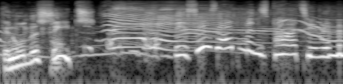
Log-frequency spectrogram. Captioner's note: babies crying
